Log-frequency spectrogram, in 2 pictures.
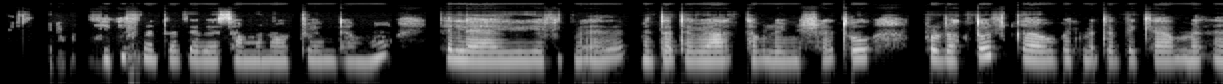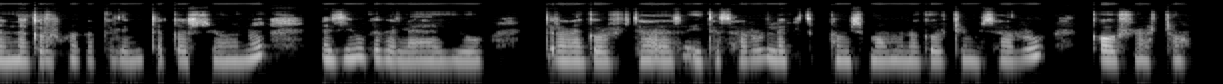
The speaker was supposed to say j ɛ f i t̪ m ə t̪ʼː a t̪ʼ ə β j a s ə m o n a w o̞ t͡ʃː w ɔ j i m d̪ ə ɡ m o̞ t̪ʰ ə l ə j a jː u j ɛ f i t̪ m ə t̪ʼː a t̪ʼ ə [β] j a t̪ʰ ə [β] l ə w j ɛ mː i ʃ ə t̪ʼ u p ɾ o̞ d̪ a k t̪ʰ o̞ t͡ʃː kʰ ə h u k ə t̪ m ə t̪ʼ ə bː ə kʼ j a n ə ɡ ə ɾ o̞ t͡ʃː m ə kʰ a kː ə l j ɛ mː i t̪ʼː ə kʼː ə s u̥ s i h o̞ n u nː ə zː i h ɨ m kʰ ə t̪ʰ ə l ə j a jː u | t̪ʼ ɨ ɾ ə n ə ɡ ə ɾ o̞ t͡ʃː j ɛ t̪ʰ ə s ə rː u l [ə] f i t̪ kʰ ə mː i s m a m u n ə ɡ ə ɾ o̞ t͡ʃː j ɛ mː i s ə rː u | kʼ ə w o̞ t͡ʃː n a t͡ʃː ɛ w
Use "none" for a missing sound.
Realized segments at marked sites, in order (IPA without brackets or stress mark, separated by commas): β, β, ə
